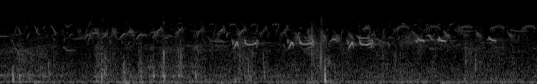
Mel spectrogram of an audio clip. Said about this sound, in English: That sounds like a meadow pipit just singing from out in the field. Or is it a tree pipit? A tree pipit. Beg your pardon.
